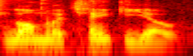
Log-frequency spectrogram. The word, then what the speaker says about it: Lomachenko: You're saying it wrong. You got to say it the way he says it. It's Lomachenko.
